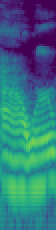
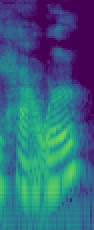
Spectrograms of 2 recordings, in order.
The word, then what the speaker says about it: hour: the throne for example this is an hour we do not say Hower honest right we do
